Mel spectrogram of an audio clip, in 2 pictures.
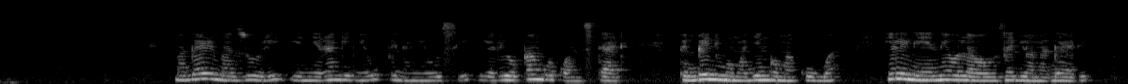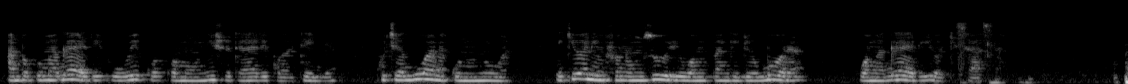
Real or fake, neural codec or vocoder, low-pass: real; none; 7.2 kHz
